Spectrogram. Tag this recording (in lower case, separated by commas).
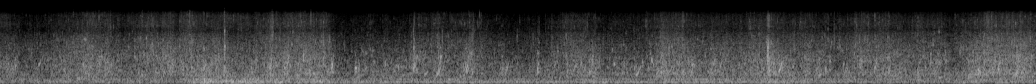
boat, kayak rowing, rowboat, vehicle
